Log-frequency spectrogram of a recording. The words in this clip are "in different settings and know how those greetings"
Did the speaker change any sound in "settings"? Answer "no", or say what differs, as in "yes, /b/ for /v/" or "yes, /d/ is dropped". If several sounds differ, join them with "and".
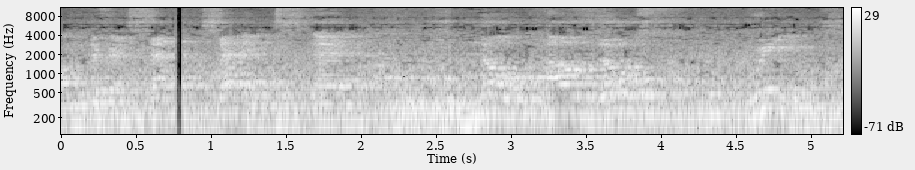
yes, /s/ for /t/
